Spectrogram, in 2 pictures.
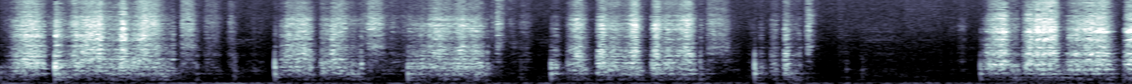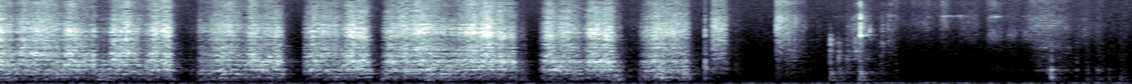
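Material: Cardboard.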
